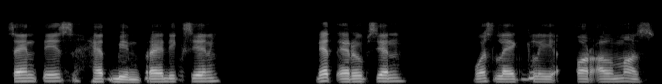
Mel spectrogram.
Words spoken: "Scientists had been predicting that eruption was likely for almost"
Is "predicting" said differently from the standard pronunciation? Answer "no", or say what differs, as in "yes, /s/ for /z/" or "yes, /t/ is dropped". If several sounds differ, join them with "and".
yes, /s/ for /t/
